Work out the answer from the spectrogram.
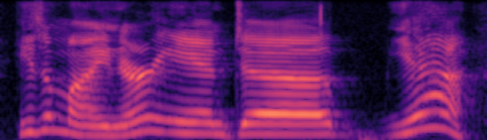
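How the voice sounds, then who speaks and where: A man's voice: high-pitched, takes it slowly, pushed and bright, clean tone. A man hosting a live call-in stream, chatting casually and cutting in with offhand remarks. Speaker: host of a live late-night call-in stream. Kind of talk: casual chat.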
